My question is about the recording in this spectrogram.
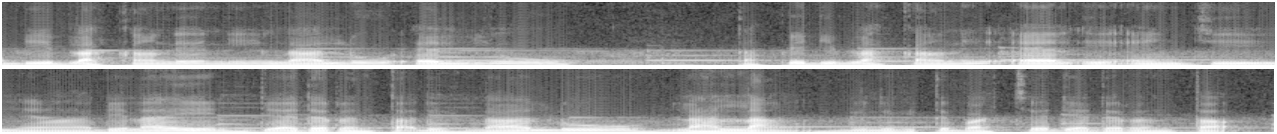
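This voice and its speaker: A man's voice: medium pitch, gravelly, darkish tone. A male primary school teacher with a Malaysian Malay accent, patiently walking young pupils through a recorded lesson and spelling words out letter by letter. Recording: dull lo-fi recording with faint music.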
